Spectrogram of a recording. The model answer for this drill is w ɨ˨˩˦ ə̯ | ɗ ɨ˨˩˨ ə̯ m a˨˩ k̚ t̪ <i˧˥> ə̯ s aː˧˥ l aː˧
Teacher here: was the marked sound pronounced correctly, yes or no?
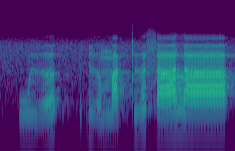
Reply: no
